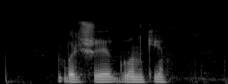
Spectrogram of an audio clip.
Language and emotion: Russian, neutral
